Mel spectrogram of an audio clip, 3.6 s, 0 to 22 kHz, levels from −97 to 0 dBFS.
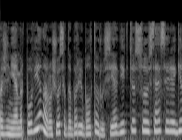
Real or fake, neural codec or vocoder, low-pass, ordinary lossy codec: real; none; 14.4 kHz; MP3, 48 kbps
